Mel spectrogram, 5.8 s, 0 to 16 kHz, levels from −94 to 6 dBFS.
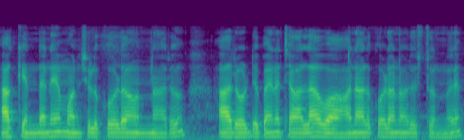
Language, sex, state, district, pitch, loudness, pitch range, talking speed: Telugu, male, Andhra Pradesh, Visakhapatnam, 110 Hz, -20 LUFS, 105-110 Hz, 135 wpm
